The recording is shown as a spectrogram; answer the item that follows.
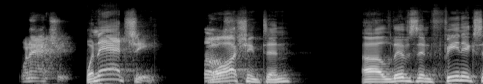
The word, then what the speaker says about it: Wenatchee: born in i hope i say it right wenitchie wenatchee wenatchee washington lives in phoenix arizona he's got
